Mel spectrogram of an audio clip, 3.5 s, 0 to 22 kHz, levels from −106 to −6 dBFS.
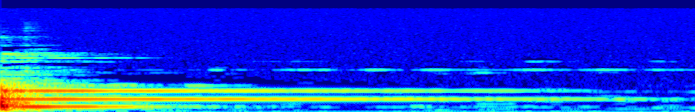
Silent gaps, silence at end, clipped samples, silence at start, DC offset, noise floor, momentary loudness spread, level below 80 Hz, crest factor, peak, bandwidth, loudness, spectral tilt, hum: none; 1.25 s; under 0.1%; 0 s; under 0.1%; -60 dBFS; 23 LU; -66 dBFS; 28 dB; 0 dBFS; 3.4 kHz; -28 LUFS; -10 dB/octave; none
